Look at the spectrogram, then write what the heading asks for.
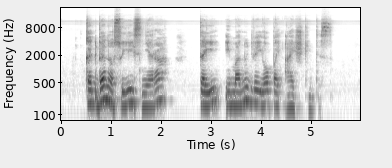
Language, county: Lithuanian, Kaunas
